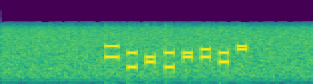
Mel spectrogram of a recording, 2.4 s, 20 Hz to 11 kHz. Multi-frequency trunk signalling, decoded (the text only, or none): KP 434695 ST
